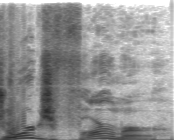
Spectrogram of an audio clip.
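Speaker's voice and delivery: put-on American accent. Saying a guest's name the way they say it in America: American accent. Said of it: "Or as they say in America".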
